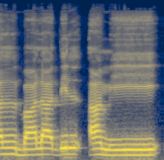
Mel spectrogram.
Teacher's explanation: یہاں میم کو ہم ایک الف تک کھینچ کر پڑھیں گے کیونکہ یہاں یا مدہ ہو رہا ہے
